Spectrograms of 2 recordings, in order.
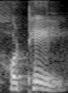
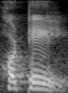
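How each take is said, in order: No difference in how they are said.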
